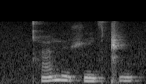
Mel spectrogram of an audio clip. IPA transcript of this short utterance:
qʰ ə̃ m ø ʃ ẽ sʲ ǁ u

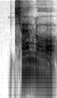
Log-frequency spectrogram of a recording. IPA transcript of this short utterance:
t͡ɕʰ æ w ɳ ɒ

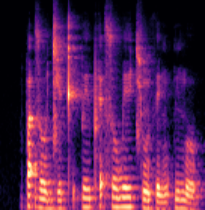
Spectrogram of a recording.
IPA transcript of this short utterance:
p ä˦ ʔ z o˨ ʊ̯ d͡ʑ e˨ ɪ̯ kʰ ɪ˦ ʔ p e˦ ɪ̯ pʰ ɛ˦ ʔ s o˦ w e˦ ɪ̯ t͡ɕʰ ũ˨ θ e˨ ŋ ɔ˦˨ p ĩ˦ m o˨

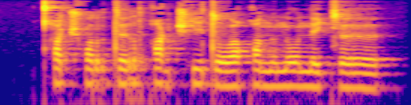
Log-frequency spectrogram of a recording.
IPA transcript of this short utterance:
qʰ o t͡ʃʰ ɔ r t ɘ r q a ɡ t͡ʃʰ i t oː q ɔ n u n oː n e c ɘː

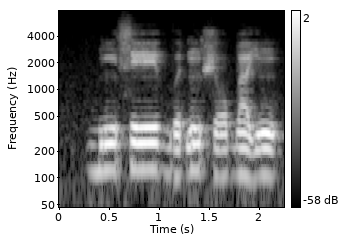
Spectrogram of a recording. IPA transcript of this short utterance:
ɡ͡b ĩ˧ s eː˦ ɡʷ ə˨ ɗ ũ˦ ʃ ɔ˨˦ b a˦˨ j ũ˦˨

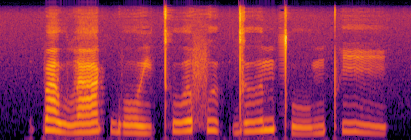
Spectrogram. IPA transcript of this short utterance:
p a˥˨ w l aː˧˥ k̚ b oː˧˩ j t̪ʰ u˧˥ ə̯ f ɯː˥˨ k̚ d ɯː˧˥ n t̪ʰ uː˩˧ m pʰ iː˥˨

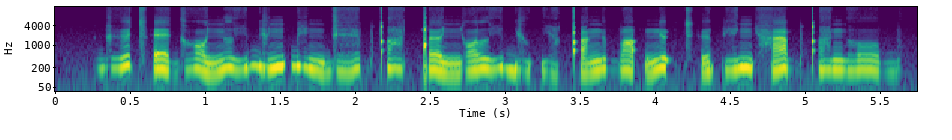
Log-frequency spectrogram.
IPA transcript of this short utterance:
ɡʱ ʏ˧˥˧ t͡sʼ ɛ˧˩ ɡʱ ɔ˧˩˧ ɲ l i̤˨˦ bʲ u˨˦ ɲ ɓ i˧˩ ŋ dʱ ɛ̤˧˥˧ b qʼ a̤˥˧ ǃ œ˧˩ ɲ ɔ˨˦ l i̤˧˥˧ bʲ ṳ˧˩ ʔ i̤˧˩˧ qʼ ʏ˨˦ ŋ ʏ˥˧ b ɑ˧˩ ʔ n ʏ˥˧ ʔ t͡sʼ ʏ˨˦ pʲ ɛ̤˧˥˧ ɲ h a˧˥˧ b qʼ ɛ̤˥˧ ŋ ɦ o˥˧ b

